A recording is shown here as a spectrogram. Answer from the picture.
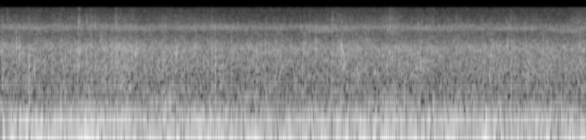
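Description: Light rain pattering on leaves: a steady soft hiss with scattered small ticks.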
